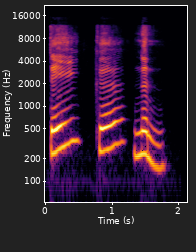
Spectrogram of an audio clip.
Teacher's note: Tekenen ini terjadi dari 3 suku kata, yang 2-nya panjang.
